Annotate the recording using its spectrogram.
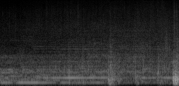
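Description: Footsteps thud on a walkway.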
